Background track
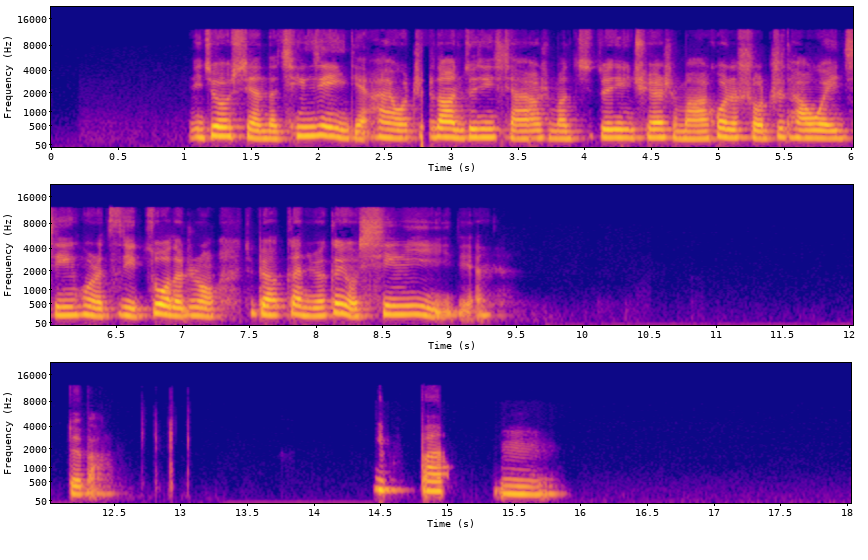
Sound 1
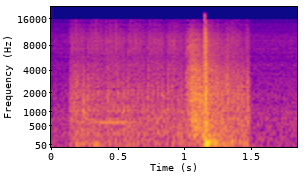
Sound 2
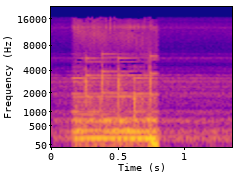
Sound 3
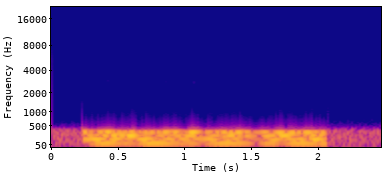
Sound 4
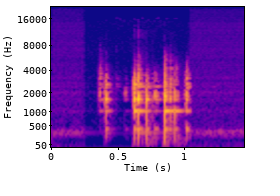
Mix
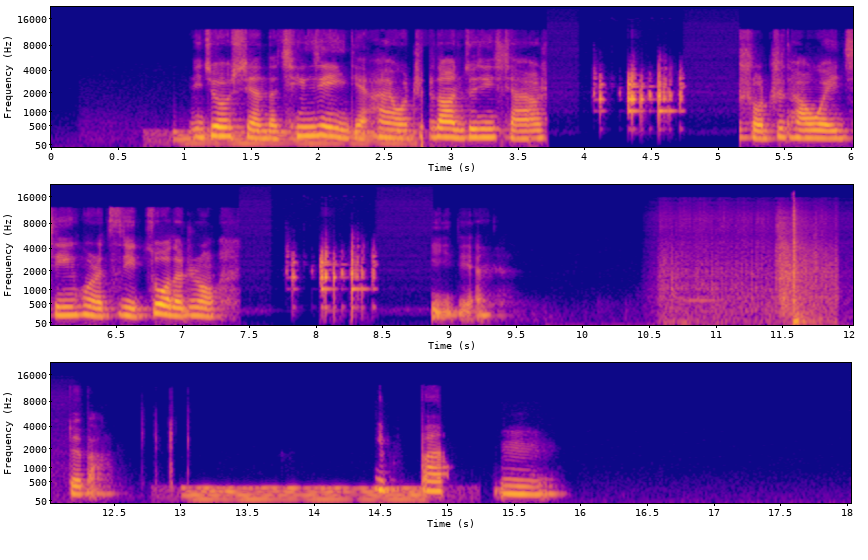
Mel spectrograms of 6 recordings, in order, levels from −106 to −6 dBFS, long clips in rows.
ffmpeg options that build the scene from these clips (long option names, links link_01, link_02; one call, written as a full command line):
ffmpeg -i bed.wav -i cue0.wav -i cue1.wav -i cue2.wav -i cue3.wav -filter_complex "[3:a]asplit=2[link_01][link_02];[4:a]asplit=2[link_03][link_04];[0:a]volume=-6dB[link_05];[link_01]acompressor=threshold=-28dB:ratio=6:attack=3.2:release=140:knee=1:detection=peak[link_06];[link_03]highpass=970[link_07];[link_04]highshelf=frequency=4200:gain=9[link_08];[link_05]asplit=3[link_09][link_10][link_11];[link_09]atrim=end=3.714[link_12];[link_07]atrim=end=1.45,asetpts=PTS-STARTPTS,volume=-5dB[link_13];[link_10]atrim=start=5.156:end=7.424[link_14];[link_08]atrim=end=1.45,asetpts=PTS-STARTPTS,volume=-11dB[link_15];[link_11]atrim=start=8.866[link_16];[link_06]atrim=end=2.47,asetpts=PTS-STARTPTS,volume=-11dB,afade=type=in:duration=0.004:curve=hsin,afade=type=out:start_time=2.466:duration=0.004:curve=hsin,adelay=680[link_17];[1:a]atrim=end=1.85,asetpts=PTS-STARTPTS,volume=-15dB,afade=type=in:duration=0.1,afade=type=out:start_time=1.75:duration=0.1,adelay=10430[link_18];[link_02]atrim=end=2.47,asetpts=PTS-STARTPTS,volume=-15.5dB,afade=type=in:duration=0.004:curve=hsin,afade=type=out:start_time=2.466:duration=0.004:curve=hsin,adelay=12770[link_19];[link_12][link_13]acrossfade=duration=0.004:curve1=hsin:curve2=hsin[link_20];[link_20][link_14]acrossfade=duration=0.004:curve1=hsin:curve2=hsin[link_21];[link_21][link_15]acrossfade=duration=0.004:curve1=hsin:curve2=hsin[link_22];[link_22][link_16]acrossfade=duration=0.004:curve1=hsin:curve2=hsin[link_23];[link_23][link_17][link_18][link_19]amix=inputs=4:normalize=0" out.wav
